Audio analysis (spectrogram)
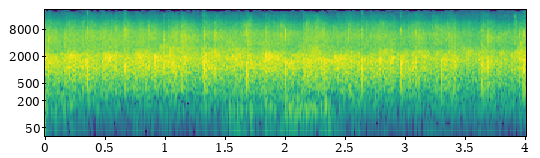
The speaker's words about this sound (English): So just a round of applause for the panelists here for Startup Grants. Congratulations.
